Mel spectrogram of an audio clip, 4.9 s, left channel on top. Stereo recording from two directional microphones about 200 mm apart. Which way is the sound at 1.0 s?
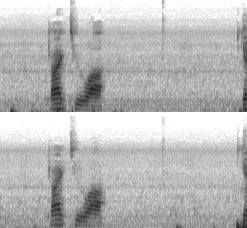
20° left (ahead or behind).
